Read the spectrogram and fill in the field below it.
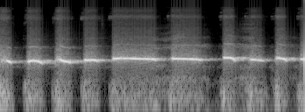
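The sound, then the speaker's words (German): Someone whistles a simple children's melody, clear and fairly loud, starting with short separate notes before longer held ones, with no talking. “Aber kannst du eine Melodie pfeifen?”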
